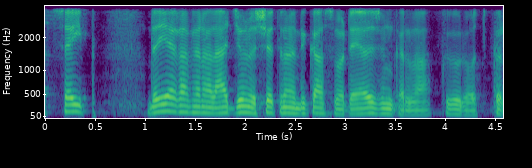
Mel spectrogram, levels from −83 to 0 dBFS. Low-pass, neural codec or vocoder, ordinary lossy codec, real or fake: 3.6 kHz; codec, 24 kHz, 0.9 kbps, WavTokenizer, medium speech release version 1; AAC, 32 kbps; fake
